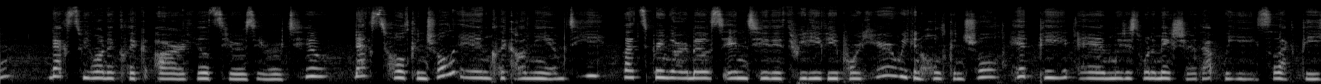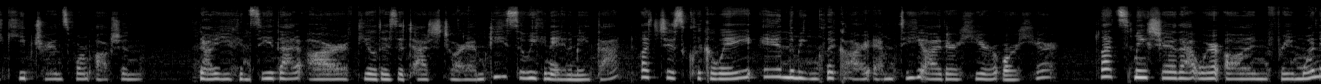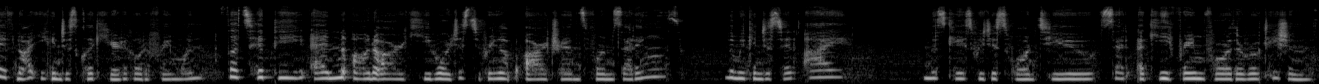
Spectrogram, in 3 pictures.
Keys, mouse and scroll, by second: 1.7 click, 3.3 click, 4.4 ctrl+click, 9.8 ctrl+p, 17.7 click, 20.9 click, 23.2-24.6 middle drag, 26.2-28.5 drag, 28.5 n, 30.3-31.4 scroll down 1, 31.4-33.3 scroll up 1.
